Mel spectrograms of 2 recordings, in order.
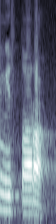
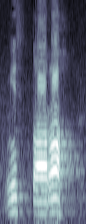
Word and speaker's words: مسطرة: Nah ini pada asalnya dia dibaca itu dengan h, mistoro, sebelum ditambah dengan kata ganti.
